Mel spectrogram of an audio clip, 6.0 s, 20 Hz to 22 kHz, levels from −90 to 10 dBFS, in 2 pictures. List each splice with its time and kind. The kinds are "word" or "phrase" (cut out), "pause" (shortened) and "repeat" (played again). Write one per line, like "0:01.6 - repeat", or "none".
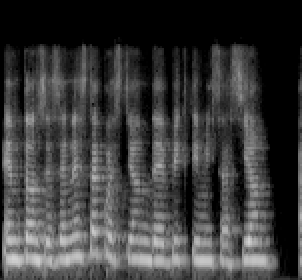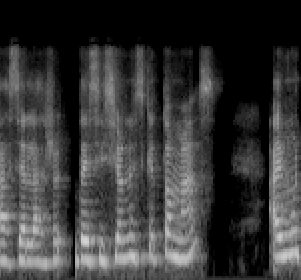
0:02.9 - pause
0:03.7 - pause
